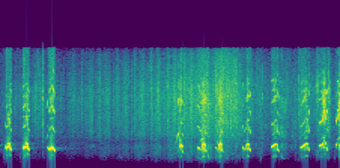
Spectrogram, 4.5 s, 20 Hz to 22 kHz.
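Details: Osprey at a nest camera (nest 3) on 27 June 2022, bringing a fish and watching the feeding: sharp, high whistled chirps in quick groups of three, then a longer run of repeated clear kyew notes.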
